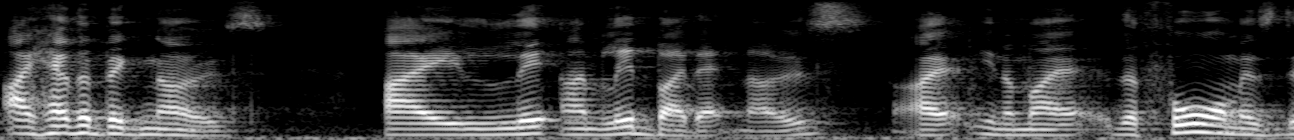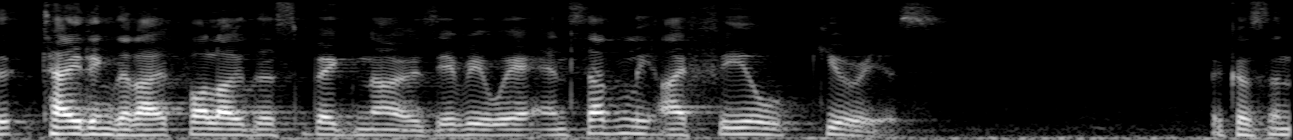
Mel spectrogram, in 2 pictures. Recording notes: Live podcast from Q Theatre. Went live in front of an audience at the Podfest at Q.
